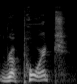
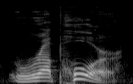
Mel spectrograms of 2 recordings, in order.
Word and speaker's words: rapport: That word is not report. That word is rapport. Rapport. The T is not pronounced. It's French.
